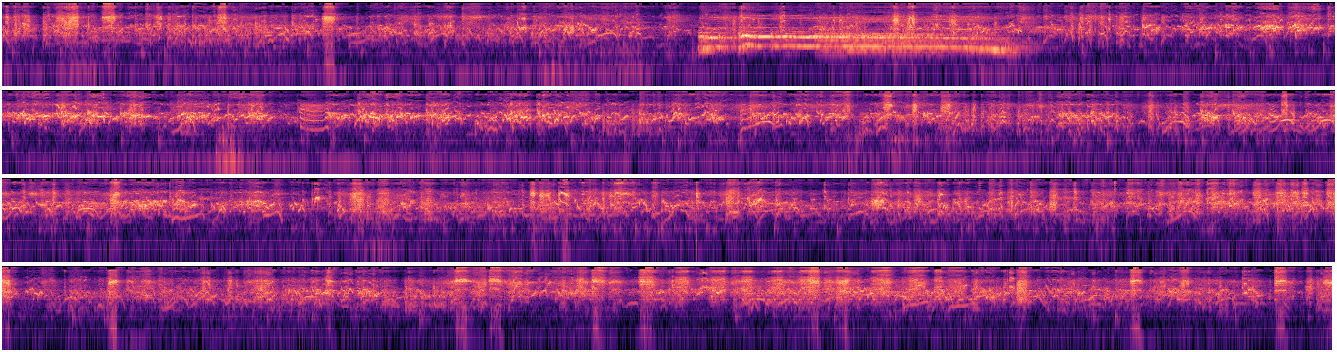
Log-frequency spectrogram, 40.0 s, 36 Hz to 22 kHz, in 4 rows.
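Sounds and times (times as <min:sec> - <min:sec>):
budgerigars chattering and warbling: 0:00.0 - 0:39.9
budgerigar call sliding down in pitch: 0:05.2 - 0:07.8.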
